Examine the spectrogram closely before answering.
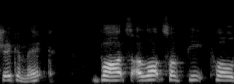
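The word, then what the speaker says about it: Gigamech: that's very different because um this company is pronounced jigamik but a lot of people mispronounce it as gigamic okay what a coincidence that is really fascinating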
